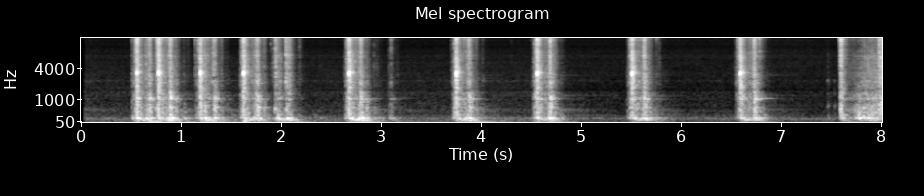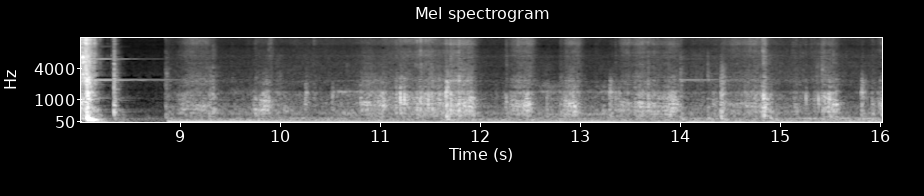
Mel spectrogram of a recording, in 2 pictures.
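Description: Manual portable typewriter typing about a dozen separate keystrokes at an unhurried, uneven pace, then a louder clatter with a brief bell-like ring about eight seconds in. After that the typing stops and a steady low hum with faint outdoor background noise takes over.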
